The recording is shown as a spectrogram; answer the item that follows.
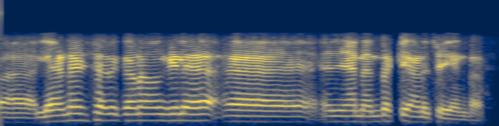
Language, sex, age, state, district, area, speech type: Malayalam, male, 45-60, Kerala, Kottayam, rural, conversation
